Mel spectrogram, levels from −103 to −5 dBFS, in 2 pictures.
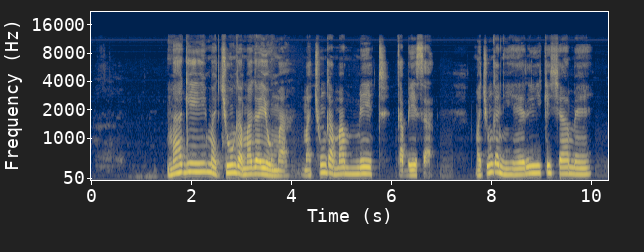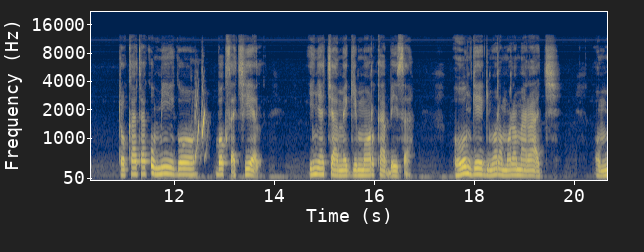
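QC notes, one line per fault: Throughout, generation loss. The speech sounds swirly, smeared and hollow, with blurred consonant attacks and nothing above 12.6 kHz. This likely comes from repeated lossy re-encoding, around ten passes, with noise and spectral holes stacking up. The character fits MP2 at 128 kbit/s.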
